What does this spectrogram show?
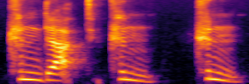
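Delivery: "con" as "kn" with hardly any vowel; reduced syllable. Shown as a demonstration. Teacher showing how the syllable sounds, "con" reduced to "kn". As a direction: say "con" in "Conduct" with its vowel swallowed. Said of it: "this is what it sounds like".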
